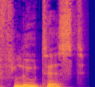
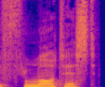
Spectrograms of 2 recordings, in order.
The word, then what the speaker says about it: flautist: We don't say flute, flutist, as we said piano, pianist, guitar, guitarist, cello, cellist, violin, violinist. Flute, we say flautist. And the word is spelled differently. We spell it F-L-A-U-T-I-S-T, flautist, not flutist.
